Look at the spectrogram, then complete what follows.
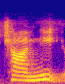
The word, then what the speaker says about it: Chani: I thought she was Spanish, and she's white, and it's Chani, like your knee is what she said in her book.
